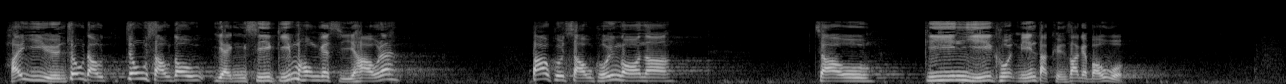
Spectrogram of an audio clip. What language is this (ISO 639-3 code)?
yue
